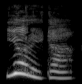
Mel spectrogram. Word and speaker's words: Eureeka: No, it's Eureka. But hey, your way works too.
